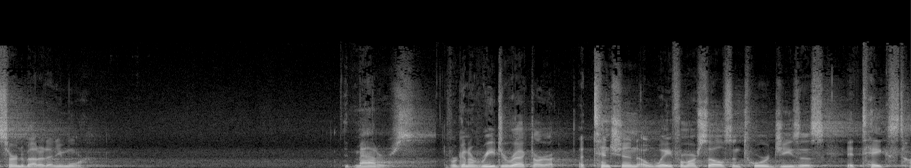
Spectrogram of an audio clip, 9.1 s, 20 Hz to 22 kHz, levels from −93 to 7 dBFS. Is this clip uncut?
no; 1 cut; at 4.4 s

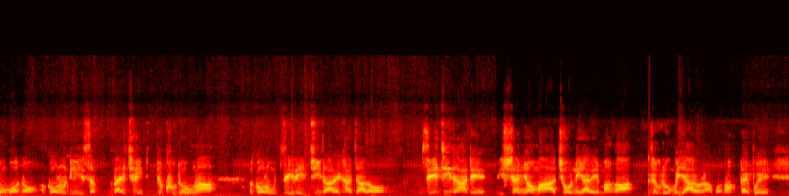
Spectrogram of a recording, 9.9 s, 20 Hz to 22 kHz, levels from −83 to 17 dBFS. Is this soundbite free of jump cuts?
yes; 0 cuts

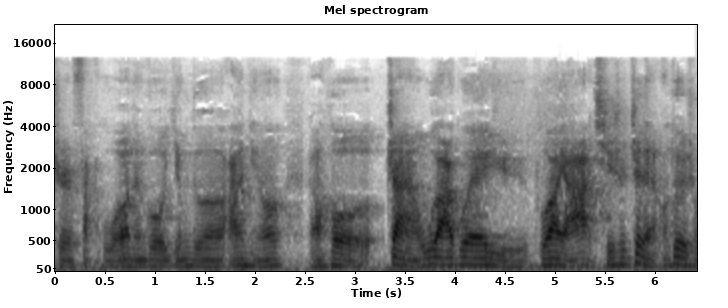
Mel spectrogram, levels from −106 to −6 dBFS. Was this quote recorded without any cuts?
no; 1 cut; at 2.5 s

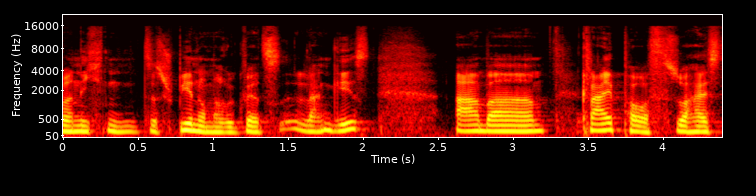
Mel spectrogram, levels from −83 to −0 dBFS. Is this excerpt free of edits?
no; 1 cut; at 3.4 s

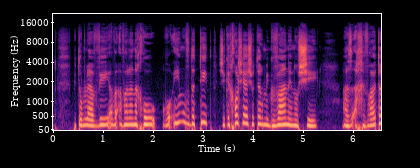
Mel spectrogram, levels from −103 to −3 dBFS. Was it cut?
yes; 1 cut; at 3.2 s

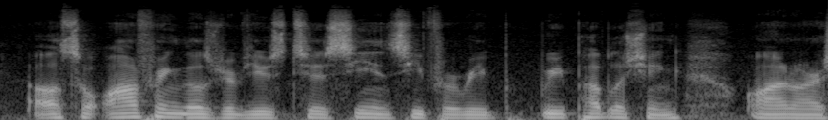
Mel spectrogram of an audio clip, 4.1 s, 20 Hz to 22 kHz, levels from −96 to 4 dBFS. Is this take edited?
no; 0 cuts

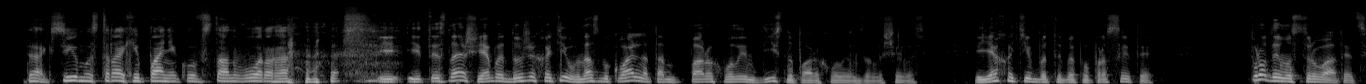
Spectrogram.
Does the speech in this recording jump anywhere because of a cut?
no; 0 cuts

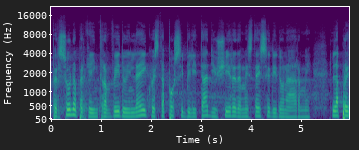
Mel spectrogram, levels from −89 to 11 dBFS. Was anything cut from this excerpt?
no; 0 cuts

